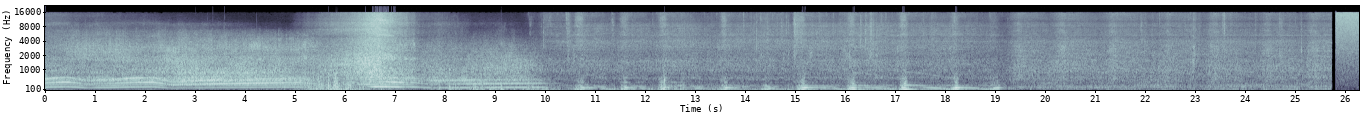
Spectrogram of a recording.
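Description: Audi Q7 3.0 TDI V6 turbodiesel on a Stage 2 tune with a full aftermarket exhaust, first accelerating up through the gears and driving past. Then, parked, it is given a series of short throttle blips and settles to a steady idle.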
